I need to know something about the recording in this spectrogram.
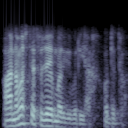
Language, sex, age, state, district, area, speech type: Sanskrit, male, 45-60, Karnataka, Kolar, urban, conversation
